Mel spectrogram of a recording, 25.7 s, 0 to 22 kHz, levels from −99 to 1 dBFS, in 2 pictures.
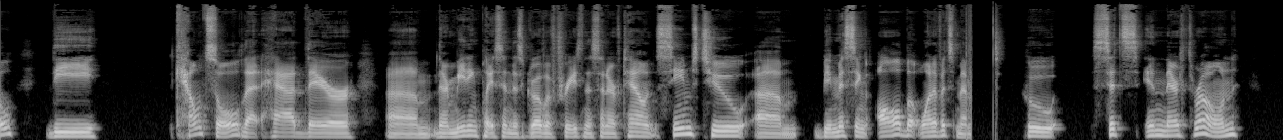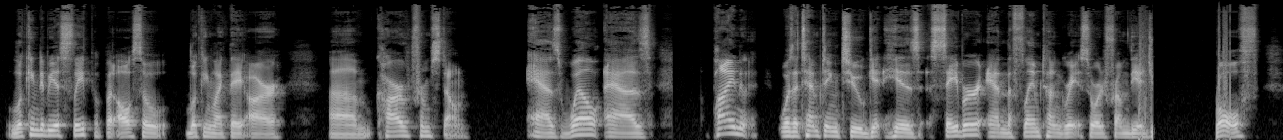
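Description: At 9.66 s and again at 24.22 s, the speech cuts out from intermittent contact. A loose connection opens briefly, about 0.22 s then 0.64 s, with crackle and faint hiss.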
